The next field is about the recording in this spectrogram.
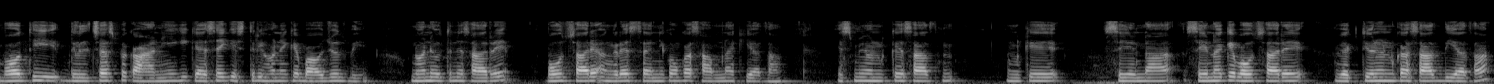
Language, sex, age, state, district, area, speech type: Hindi, male, 45-60, Madhya Pradesh, Bhopal, rural, spontaneous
